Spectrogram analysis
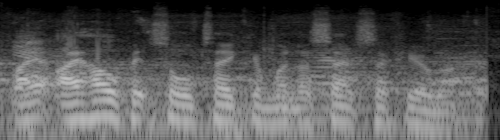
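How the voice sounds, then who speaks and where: A man's voice: medium pitch, fairly quick, background noise. A middle-aged man from England with a southeast English accent, an artist speaking casually in an interview, hesitant with many fillers and restarts. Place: outdoors in a town.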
